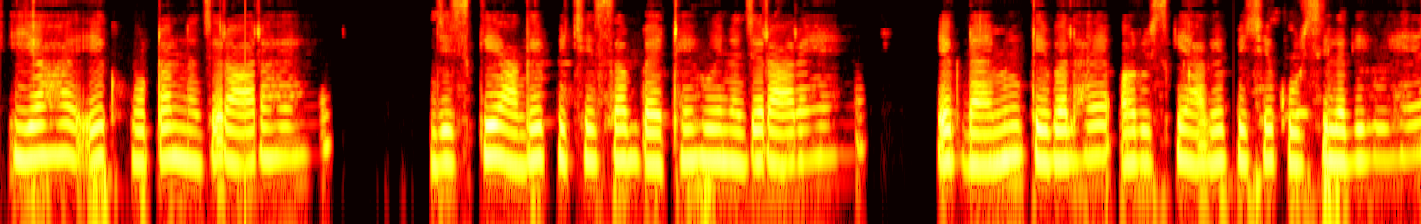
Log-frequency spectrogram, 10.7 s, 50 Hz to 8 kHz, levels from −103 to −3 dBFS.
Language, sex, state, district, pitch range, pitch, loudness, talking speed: Hindi, female, Chhattisgarh, Balrampur, 210-230 Hz, 215 Hz, -22 LUFS, 170 wpm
